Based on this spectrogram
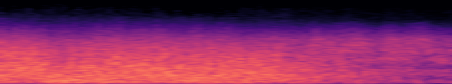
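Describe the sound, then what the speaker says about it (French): An archival recording of a jet aircraft exploding at an air show, just after diving fast enough to break the sound barrier: a loud, continuous roaring blast that fills the clip alone and fades slightly toward the end. "et l'avion de John Derry explose."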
